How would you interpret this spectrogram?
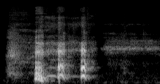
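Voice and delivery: breathy high giggle; quick unvoiced laugh at herself; laughing alone while tidying; airy laugh. Real, not acted.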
